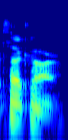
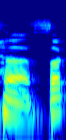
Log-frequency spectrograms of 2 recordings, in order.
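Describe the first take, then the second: First: The name starts with a plain 't' sound. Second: The name starts with a breathy 'th' sound. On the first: The speaker calls it right. "or a t" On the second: The speaker calls it wrong. "with a th"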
